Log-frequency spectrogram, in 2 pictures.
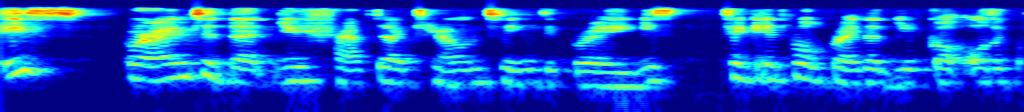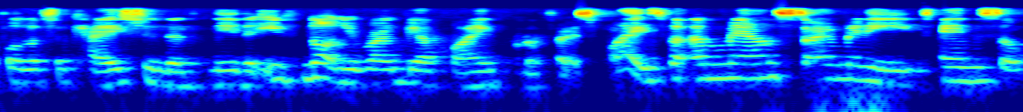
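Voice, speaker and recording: The pace is moderate, with hardly any pauses. Pitch variation is ordinary. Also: woman, medium pitch for a woman. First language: not English. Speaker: author and TEDx speaker. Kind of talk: interview answer.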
